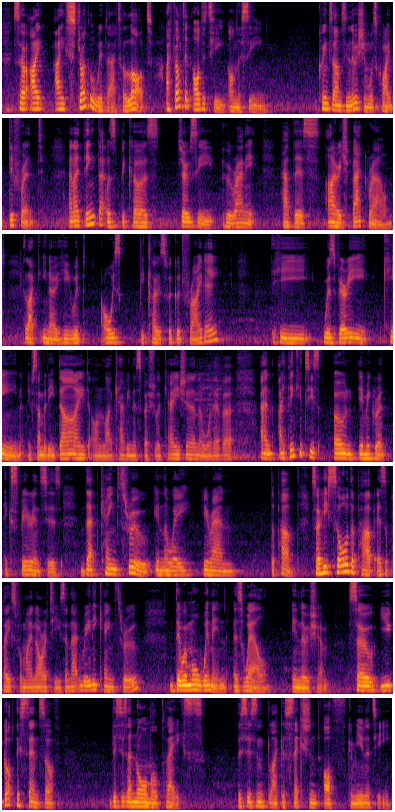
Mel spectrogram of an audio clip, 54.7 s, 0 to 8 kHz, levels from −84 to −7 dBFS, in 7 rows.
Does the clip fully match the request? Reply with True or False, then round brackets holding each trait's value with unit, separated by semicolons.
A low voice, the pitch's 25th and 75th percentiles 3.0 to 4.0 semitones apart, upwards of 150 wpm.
False (105 Hz; 3.6 semitones; 135 wpm)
